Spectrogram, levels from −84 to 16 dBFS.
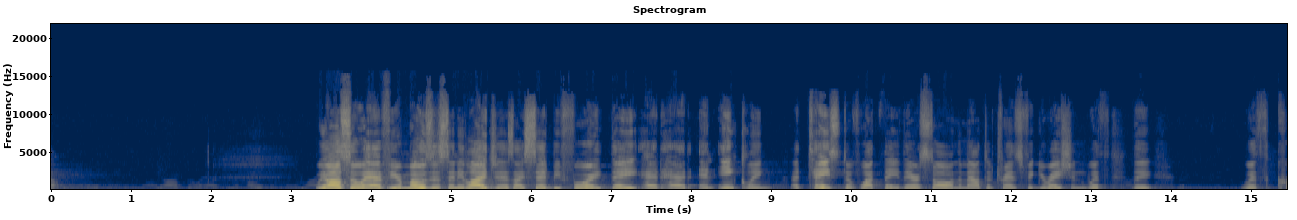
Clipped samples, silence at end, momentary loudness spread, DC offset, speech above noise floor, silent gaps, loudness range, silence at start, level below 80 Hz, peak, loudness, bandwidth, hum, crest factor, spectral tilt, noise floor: under 0.1%; 0 s; 18 LU; under 0.1%; 40 dB; none; 14 LU; 0 s; -62 dBFS; -4 dBFS; -24 LUFS; 15.5 kHz; none; 20 dB; -4 dB/octave; -64 dBFS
